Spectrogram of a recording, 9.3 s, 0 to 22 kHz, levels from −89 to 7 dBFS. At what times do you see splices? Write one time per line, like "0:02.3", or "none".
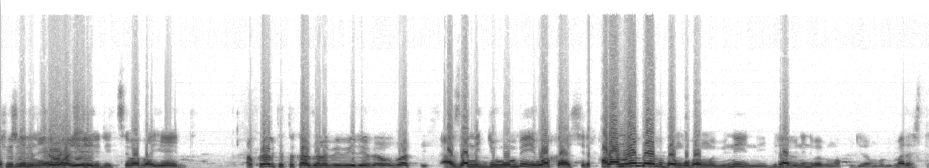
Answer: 0:05.9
